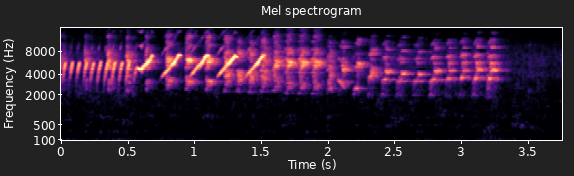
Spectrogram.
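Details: Yellow fighter canary singing a fast, high song of rapid repeated notes and quick rising sweeps, pulsing steadily for about three seconds before stopping.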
